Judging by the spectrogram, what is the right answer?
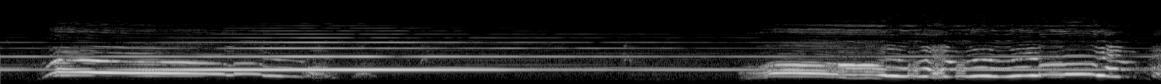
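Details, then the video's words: Pet dog responding to a tornado siren with two drawn-out howls. The first rises quickly and then sags slowly. After a short pause a second, wobbling howl breaks into quavering notes, while the siren's steady tone runs throughout. "My dog howling at tornado siren"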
